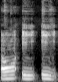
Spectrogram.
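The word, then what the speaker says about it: り: R-I, pronounced like the R-E-E in reef. So this is a re.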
